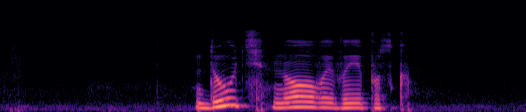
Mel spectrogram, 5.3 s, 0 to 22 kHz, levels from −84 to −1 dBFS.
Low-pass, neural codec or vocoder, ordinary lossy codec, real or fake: 7.2 kHz; none; MP3, 64 kbps; real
